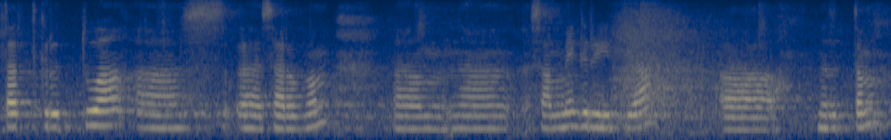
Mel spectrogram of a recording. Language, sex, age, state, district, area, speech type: Sanskrit, female, 18-30, Kerala, Kannur, rural, spontaneous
